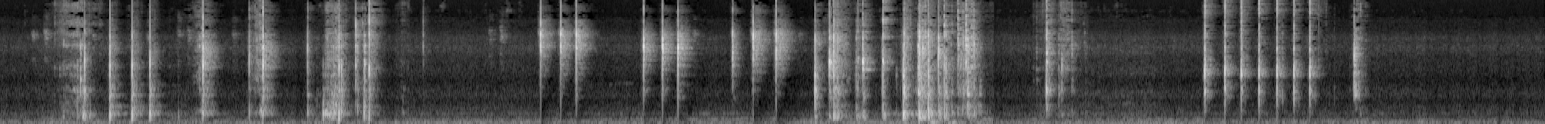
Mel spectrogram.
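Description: Hard plastic toy fruit pieces handled and tapped together, giving a scattered series of sharp clicks and knocks, with a quick run of clicks near the end.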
